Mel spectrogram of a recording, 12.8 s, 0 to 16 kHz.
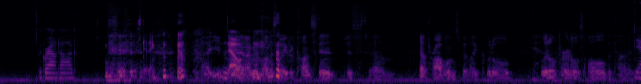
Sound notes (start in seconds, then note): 2.1 laughing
